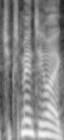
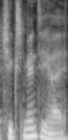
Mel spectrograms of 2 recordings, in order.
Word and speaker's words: Csikszentmihalyi: Mihai Csikszentmihalyi coined that term in 1975. That was a good pronunciation as well. Hey, Yeah, you said it really quickly. It's my Eastern European heritage. Say it again. Mihai Csikszentmihalyi.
